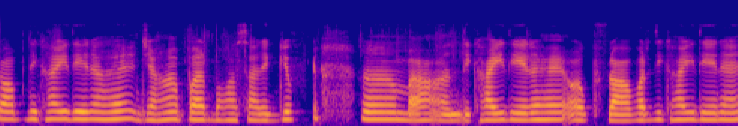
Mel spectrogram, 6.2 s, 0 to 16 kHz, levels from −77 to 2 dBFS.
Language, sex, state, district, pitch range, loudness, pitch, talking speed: Hindi, female, Bihar, Vaishali, 190-215 Hz, -18 LUFS, 205 Hz, 205 wpm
